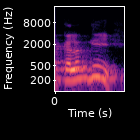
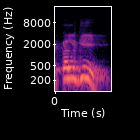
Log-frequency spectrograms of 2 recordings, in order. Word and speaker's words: कलगी: करें और का भाई कलंगी इस समय कलगी कलंगी लिखें सुंदरसाथजी शुद्ध उच्चारण है कलगी कलगी जो है यहां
